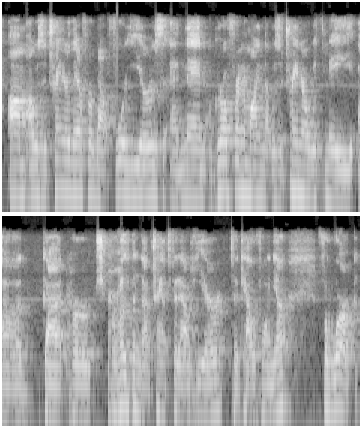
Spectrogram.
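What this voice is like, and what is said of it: New York accent. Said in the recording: “hence my New York accent.”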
